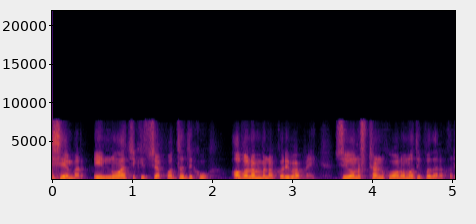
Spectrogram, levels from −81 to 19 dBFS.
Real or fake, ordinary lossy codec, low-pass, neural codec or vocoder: fake; none; none; codec, 16 kHz, 0.7 kbps, FocalCodec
